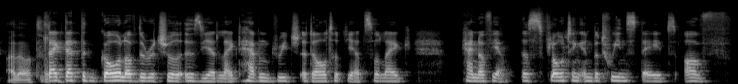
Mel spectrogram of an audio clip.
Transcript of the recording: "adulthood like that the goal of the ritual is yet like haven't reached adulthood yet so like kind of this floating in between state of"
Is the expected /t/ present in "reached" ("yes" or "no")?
yes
